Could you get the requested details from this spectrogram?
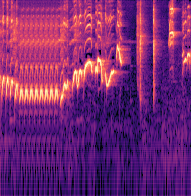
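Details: Murai batu, the white-rumped shama, giving 'tembakan kasar' harsh-shot master song meant for tutoring contest birds: a fast run of identical low notes, then rising, twisting whistled phrases, then scattered sharp high notes after short pauses.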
